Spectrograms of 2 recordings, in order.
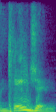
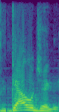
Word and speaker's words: gouging: how to say it she said it last night price gauging it's price gouging and they're not gouging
